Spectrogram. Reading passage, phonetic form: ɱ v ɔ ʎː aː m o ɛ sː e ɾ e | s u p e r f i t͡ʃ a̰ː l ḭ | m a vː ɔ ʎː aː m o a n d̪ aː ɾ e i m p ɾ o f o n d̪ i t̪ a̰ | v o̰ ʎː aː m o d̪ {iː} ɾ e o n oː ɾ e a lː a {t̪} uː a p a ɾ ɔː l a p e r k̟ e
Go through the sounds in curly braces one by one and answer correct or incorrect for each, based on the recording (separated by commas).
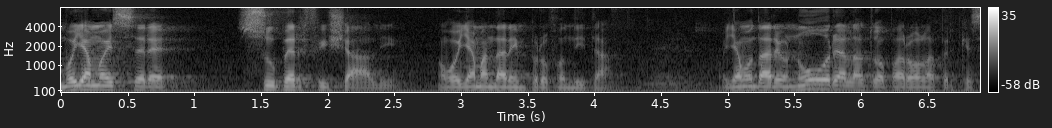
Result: incorrect, correct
